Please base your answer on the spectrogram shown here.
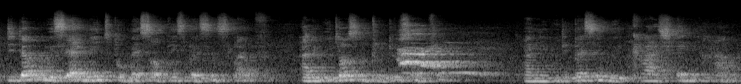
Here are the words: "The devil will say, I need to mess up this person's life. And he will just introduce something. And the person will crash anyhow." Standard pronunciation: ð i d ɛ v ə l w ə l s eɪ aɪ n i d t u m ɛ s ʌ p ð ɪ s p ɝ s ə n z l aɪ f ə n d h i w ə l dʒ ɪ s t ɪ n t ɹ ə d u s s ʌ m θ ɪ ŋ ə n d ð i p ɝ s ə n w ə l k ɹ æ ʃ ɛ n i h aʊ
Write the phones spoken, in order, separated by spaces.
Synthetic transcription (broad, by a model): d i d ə w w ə s eɪ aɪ n i d t u m ɛ s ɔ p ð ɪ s p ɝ s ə n s l aɪ f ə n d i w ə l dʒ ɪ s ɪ n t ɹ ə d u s s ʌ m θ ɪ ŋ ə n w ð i p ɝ s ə n w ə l k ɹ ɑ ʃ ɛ n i h aʊ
